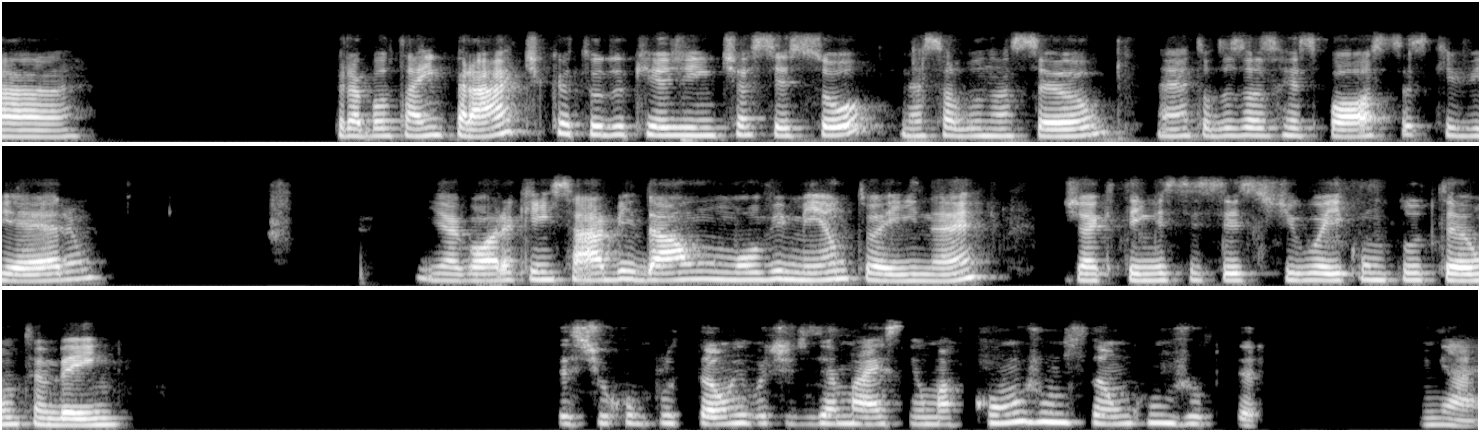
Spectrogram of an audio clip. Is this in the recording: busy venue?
no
